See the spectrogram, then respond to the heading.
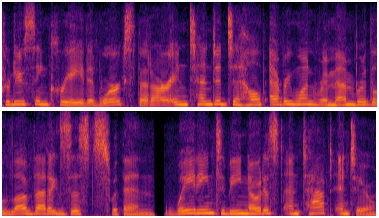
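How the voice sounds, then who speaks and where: Ordinary pitch variation runs through what is a normal speaking voice. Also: woman. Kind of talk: channeled spiritual message reading.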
